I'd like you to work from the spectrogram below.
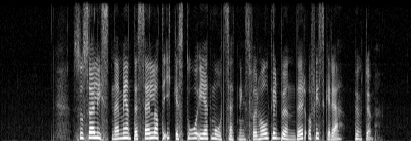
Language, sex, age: Norwegian, female, 36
